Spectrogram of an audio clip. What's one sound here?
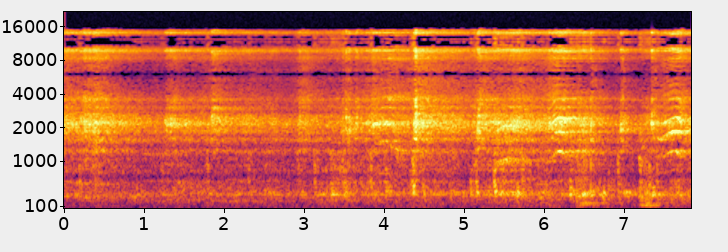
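Skates scrape and carve across ice in a large echoing rink.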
